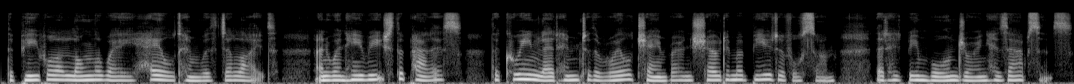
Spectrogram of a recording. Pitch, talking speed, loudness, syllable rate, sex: 195 Hz, 200 wpm, -16 LUFS, 5.2 syllables/s, female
